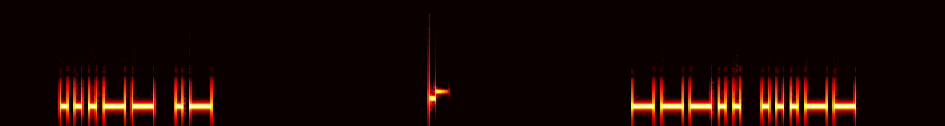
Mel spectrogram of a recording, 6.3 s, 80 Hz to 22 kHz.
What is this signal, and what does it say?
Morse code, heard as a keyed tone, about 25 wpm, 700 Hz. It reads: 3A 83
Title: Common Cut Numbers - 2-Digit 25wpm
